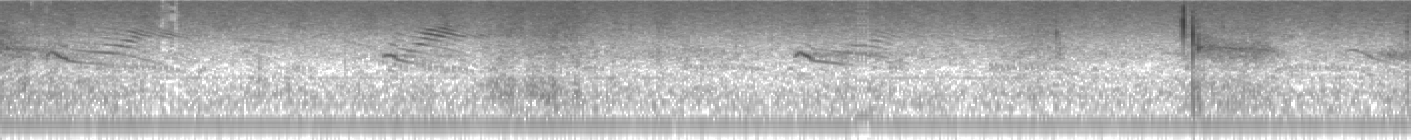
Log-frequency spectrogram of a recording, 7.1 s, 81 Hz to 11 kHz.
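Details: Go-away-birds give alarm calls, nasal, descending and drawn-out, every couple of seconds over a steady vehicle engine hum, heard in the afternoon on a game drive in the Sabi Sands, South Africa, October 2016.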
